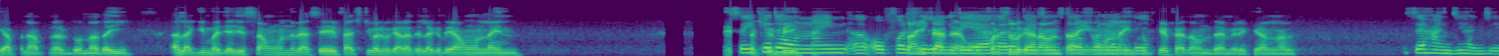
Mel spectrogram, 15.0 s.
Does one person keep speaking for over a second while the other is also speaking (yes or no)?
yes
